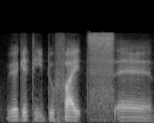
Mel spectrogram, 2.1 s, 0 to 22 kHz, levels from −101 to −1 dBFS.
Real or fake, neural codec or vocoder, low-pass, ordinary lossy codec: fake; codec, 16 kHz, 0.3 kbps, FocalCodec; 7.2 kHz; AAC, 48 kbps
